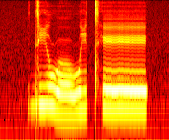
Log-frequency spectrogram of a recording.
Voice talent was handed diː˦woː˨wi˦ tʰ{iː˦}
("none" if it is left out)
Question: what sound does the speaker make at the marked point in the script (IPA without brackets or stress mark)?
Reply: eː˦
